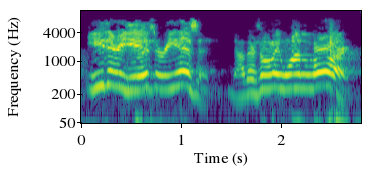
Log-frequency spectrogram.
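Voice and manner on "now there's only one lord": usual speaking voice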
